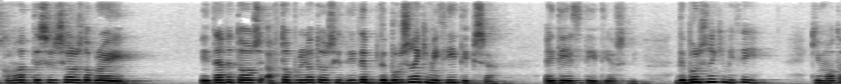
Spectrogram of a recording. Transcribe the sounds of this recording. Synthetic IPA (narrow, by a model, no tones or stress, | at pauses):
konomɐt̪t̪eseɾiso̞lst̪o̞pɾo̞i | it̪ɐne̞t̪osɐft̪o̞pule̞ot̪oosid̪iðeðebo̞ɾusenɐcimiθit̪ipsɐ | et̪iesi̥t̪it̪iosid̪i | ðebo̞ɾusenɐcimiθi | cimo̞t̪ɐ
